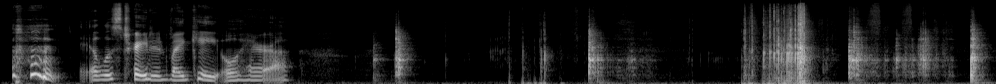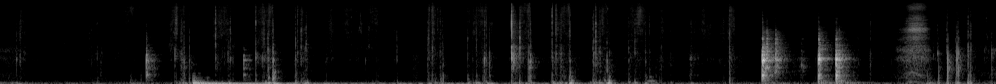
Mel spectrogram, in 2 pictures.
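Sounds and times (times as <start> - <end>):
speech: 0.9 - 3.0
oracle cards being shuffled for a card pull: 4.2 - 19.9.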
